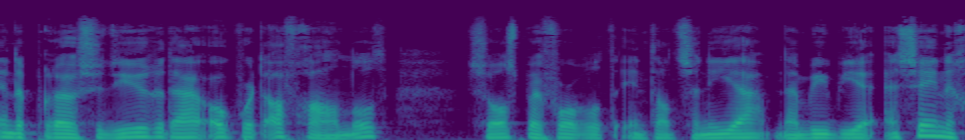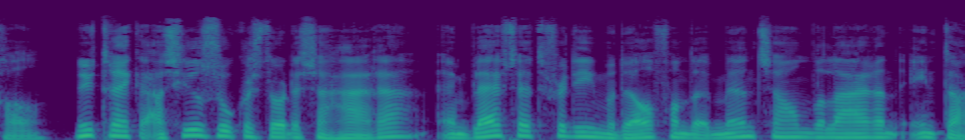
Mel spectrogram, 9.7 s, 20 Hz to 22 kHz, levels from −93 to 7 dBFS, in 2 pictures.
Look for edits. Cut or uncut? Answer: cut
